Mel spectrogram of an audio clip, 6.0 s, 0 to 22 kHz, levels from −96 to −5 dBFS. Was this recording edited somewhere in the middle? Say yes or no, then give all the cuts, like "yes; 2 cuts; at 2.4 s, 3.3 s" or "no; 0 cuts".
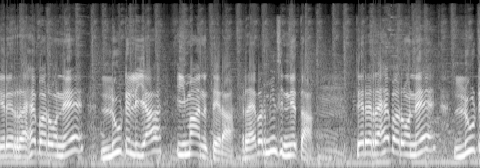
no; 0 cuts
